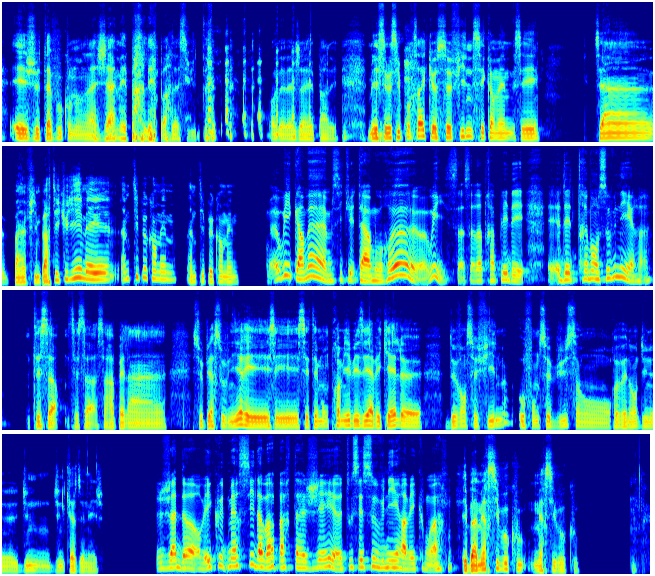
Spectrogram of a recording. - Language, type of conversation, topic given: French, podcast, Quels films te reviennent en tête quand tu repenses à ton adolescence ?
- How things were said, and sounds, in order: laughing while speaking: "parlé par la suite"; laugh; tapping; chuckle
